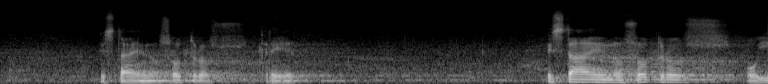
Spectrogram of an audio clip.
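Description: A middle-aged man speaks slowly and solemnly into a microphone in a reverberant hall.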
